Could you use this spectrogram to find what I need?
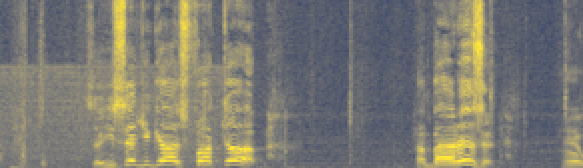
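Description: A young man speaks casually.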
